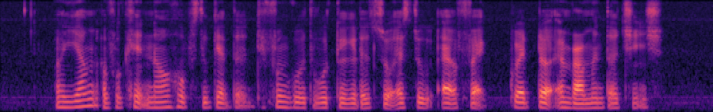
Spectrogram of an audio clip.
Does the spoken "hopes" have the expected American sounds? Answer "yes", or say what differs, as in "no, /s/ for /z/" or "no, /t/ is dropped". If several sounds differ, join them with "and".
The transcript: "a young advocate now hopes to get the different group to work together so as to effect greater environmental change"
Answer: yes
